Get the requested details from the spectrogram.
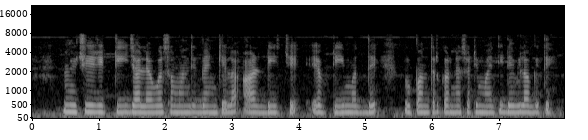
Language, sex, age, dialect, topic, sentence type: Marathi, female, 18-24, Varhadi, banking, statement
